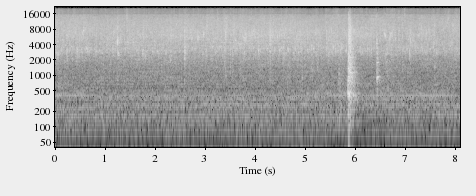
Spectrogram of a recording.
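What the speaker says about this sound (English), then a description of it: "Let me sear this." Meat sears in a hot pan with a steady, close crackling sizzle throughout, broken by a brief louder clatter near the end.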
